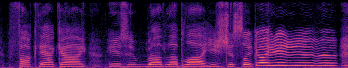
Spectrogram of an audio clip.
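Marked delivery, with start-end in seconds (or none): 0.1-3.1 high-pitched mock complaint; mock griping. Victim who isn't bitter about his attacker, mock griping. Hypothetical angry reaction the victim didn't have. 3.8-5.1 very high mock crying voice; imitated bawling. Beaten old man trying to explain, imitated bawling. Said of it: "still bawling his eyes out".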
